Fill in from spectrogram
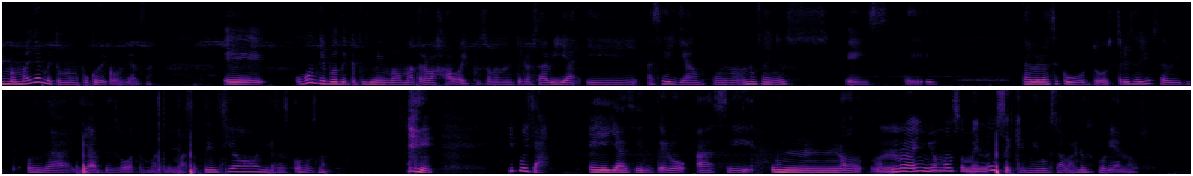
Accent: Mexico; yo no soy específicamente de México. Sí, nací, pero en Ciudad de México, pero nací en otro estado. Bueno, mis papás son de otro estado, entonces soy de otro. Mi familia completa es de otro estado y habla también otro idioma.

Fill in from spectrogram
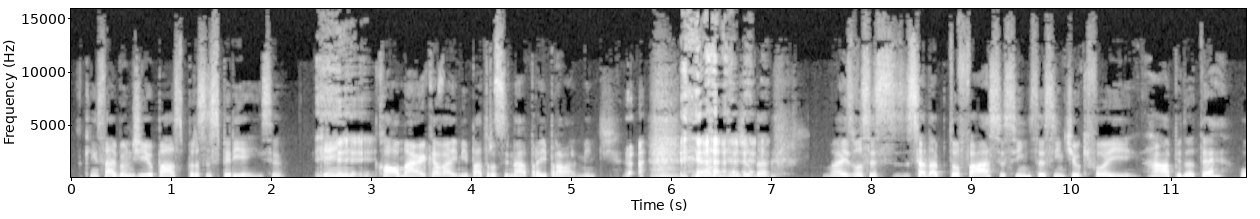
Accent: Brazil; No caso, eu sou brasileiro, mas falo baixinho, calminho.

